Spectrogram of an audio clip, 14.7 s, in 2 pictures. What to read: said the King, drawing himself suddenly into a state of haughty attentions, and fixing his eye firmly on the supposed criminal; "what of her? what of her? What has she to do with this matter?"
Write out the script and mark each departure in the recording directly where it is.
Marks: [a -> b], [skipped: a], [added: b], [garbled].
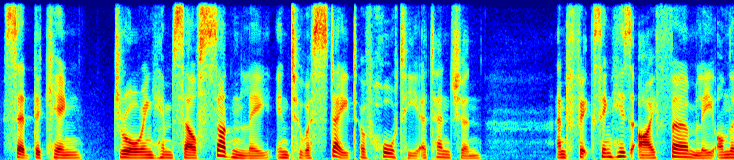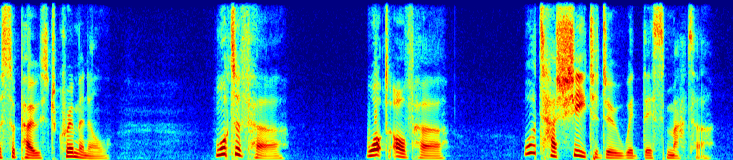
said the King, drawing himself suddenly into a state of haughty [attentions, -> attention] and fixing his eye firmly on the supposed criminal; "what of her? what of her? What has she to do with this matter?"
